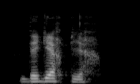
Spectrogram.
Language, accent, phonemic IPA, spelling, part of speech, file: French, France, /de.ɡɛʁ.piʁ/, déguerpir, verb, LL-Q150 (fra)-déguerpir.wav
- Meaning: 1. to flee, to run off; to scram, skedaddle, scarper 2. to bug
